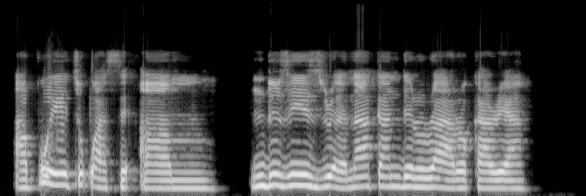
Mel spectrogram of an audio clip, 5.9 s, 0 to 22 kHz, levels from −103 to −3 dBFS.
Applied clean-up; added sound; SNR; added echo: neural mask model Resemble Enhance denoiser.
